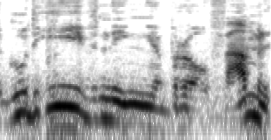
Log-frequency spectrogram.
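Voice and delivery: hushed, hammy, cheesy horror-movie vampire voice. Greeting the bro family in a cheesy vampire voice. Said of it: "in my best cheesy vampire voice".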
